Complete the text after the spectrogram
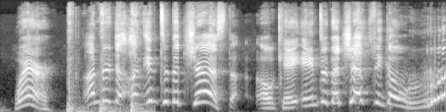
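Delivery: high, loud flustered scramble; panicked. Acted. Narrator scrambling to hide in the chest, panicked.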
